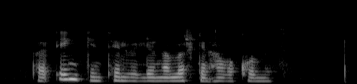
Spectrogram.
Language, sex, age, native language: Icelandic, female, 40-49, Icelandic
